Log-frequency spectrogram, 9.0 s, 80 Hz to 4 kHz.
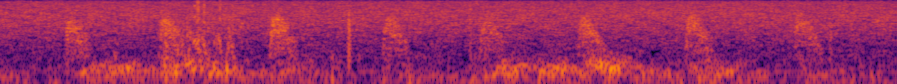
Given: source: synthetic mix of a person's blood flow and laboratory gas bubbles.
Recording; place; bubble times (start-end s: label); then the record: Doppler ultrasound of blood flow; subclavian vein
1.60-2.42 s: bubbles
From the record:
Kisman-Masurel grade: 212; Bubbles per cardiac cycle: several, 3 to 8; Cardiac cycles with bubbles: 1 to 10%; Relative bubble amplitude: moderate (0.250 to 0.450); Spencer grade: 1 (occasional bubble signal discernible with the cardiac motion signal, with majority of cardiac periods free of bubbles); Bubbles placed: anywhere in the cardiac cycle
